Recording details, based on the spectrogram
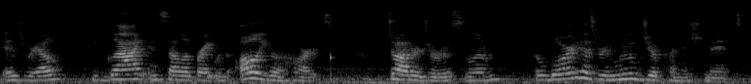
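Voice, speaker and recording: A woman hosting a devotional read-along who reads scripture and reflections aloud in a gentle, earnest way, with light informal asides. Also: mid-range voice. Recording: roomy echo with faint background noise.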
